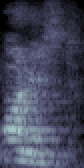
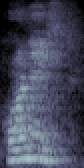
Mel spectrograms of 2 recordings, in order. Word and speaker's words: honest: और ईमानदार, ईमानदार को हम लोग क्या बोलते हैं, ऑनेस्ट। ये लिखा है HONEST, हॉनेस्ट, लेकिन इसको पढ़ा जाता है ऑनेस्ट, एच साइलेंट है यहाँ पे।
